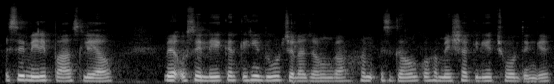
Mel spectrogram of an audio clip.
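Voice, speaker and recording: A woman's voice: on the low side, little pitch movement, mellow, a little hiss or hum, lightly acted. A woman voicing a beaten young male farmer who pleads desperately for his lost sister in a narrated story.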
